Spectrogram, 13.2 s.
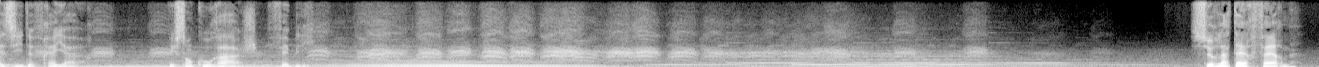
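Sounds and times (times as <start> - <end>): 
speech: 0.0 - 1.0, 1.7 - 3.3, 12.0 - 13.0
crow cawing hoarsely: 0.4 - 10.3.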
